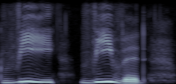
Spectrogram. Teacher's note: vid is the i in hit so make sure that your tongue isn't too high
